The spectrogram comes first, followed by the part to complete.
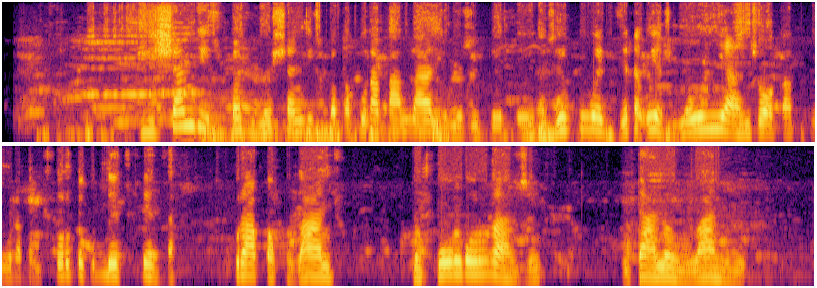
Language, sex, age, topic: Ndau, female, 25-35, health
